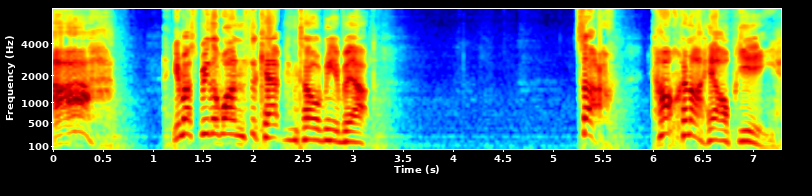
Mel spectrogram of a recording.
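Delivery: put-on very high grey-bearded old man voice. Narrating a scene, the speaker voices an old man greeting visitors in an old man voice. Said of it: "you find a grey bearded old man".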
